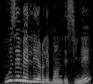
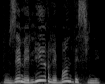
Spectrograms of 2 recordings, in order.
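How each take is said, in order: First: The voice rises at the end. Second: The voice falls at the end.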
